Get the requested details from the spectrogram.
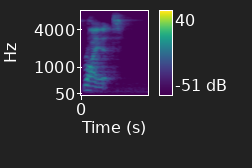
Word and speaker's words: Riot: Because it's like, I'll say my name, and now I've gotten used to saying Riot like the police. – Right. – Even if I spell it out, I'll go, it's Riot, R-I-O-T.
